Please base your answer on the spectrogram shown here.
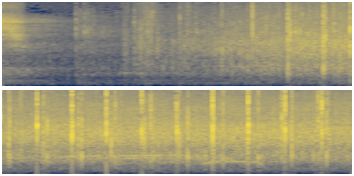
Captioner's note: lead applause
